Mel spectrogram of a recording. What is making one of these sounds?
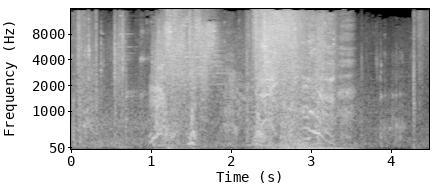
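A sword slashes and clangs against metal.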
